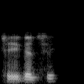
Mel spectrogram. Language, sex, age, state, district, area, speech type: Odia, male, 60+, Odisha, Sundergarh, urban, conversation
